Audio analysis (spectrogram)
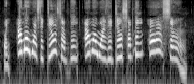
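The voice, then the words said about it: Sesame Street character voice impression. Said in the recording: “I can actually do a very good Sesame Street impression. ... I sound like the biggest fucking pedophile”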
